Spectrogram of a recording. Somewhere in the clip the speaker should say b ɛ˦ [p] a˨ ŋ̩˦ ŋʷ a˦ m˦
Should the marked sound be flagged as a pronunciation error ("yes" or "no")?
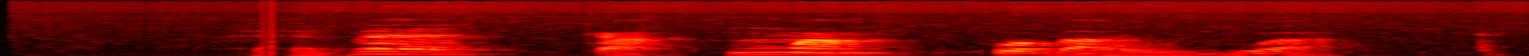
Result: yes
